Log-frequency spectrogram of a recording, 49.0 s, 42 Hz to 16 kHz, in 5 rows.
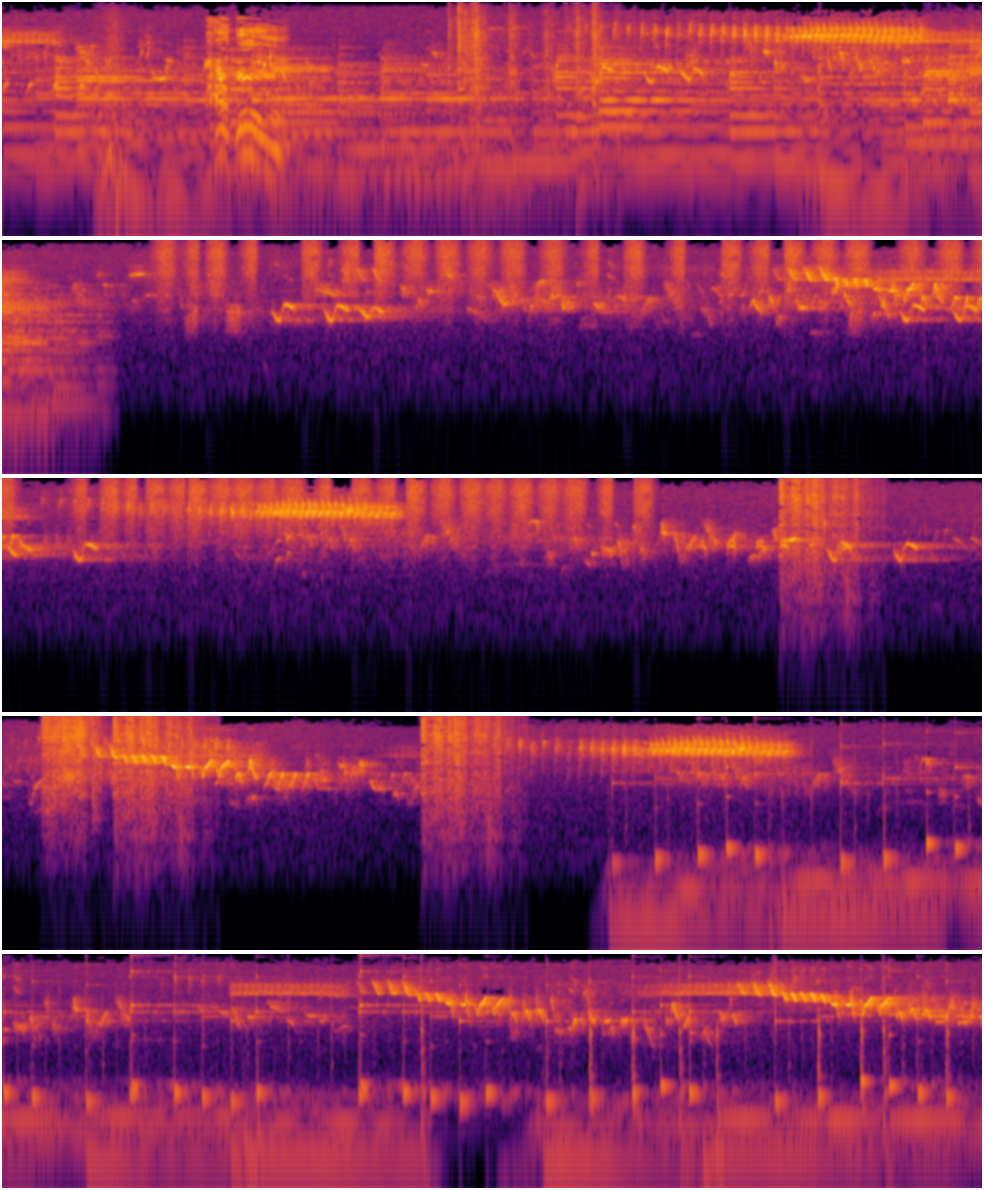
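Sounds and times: birds chirping: 0:00.0 - 0:33.6, 0:34.2 - 0:49.0
trowel scraping sand on plastic: 0:11.1 - 0:18.4, 0:19.0 - 0:26.2, 0:27.4 - 0:28.4, 0:29.7 - 0:31.6, 0:33.6 - 0:34.7
brush sweeping sand on plastic: 0:11.1 - 0:26.2, 0:27.4 - 0:28.4, 0:29.7 - 0:31.7, 0:33.6 - 0:34.7.

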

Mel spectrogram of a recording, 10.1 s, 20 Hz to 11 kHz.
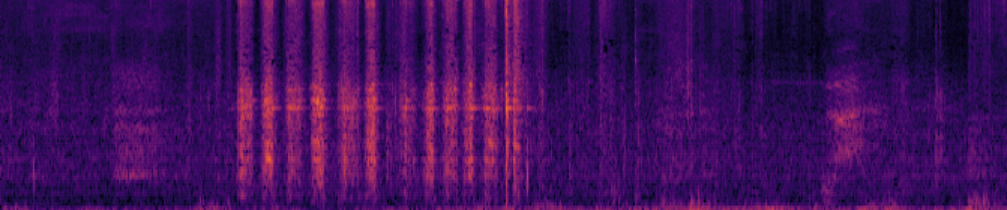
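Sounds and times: bow saw cutting wood: 0:02.3 - 0:05.4.

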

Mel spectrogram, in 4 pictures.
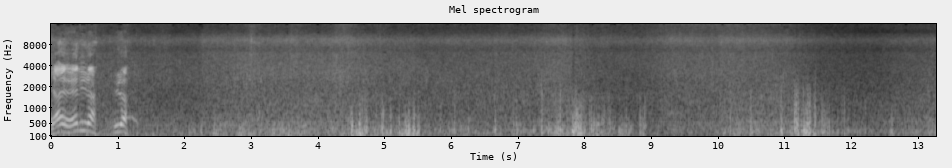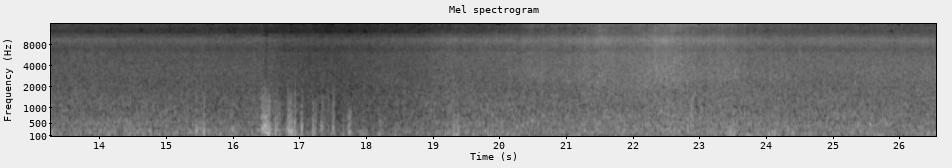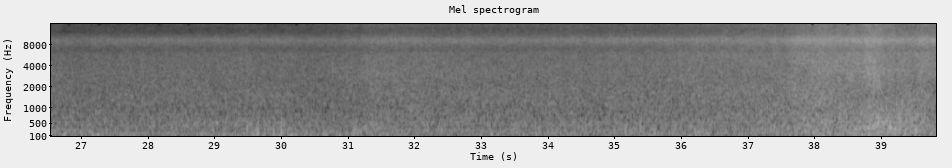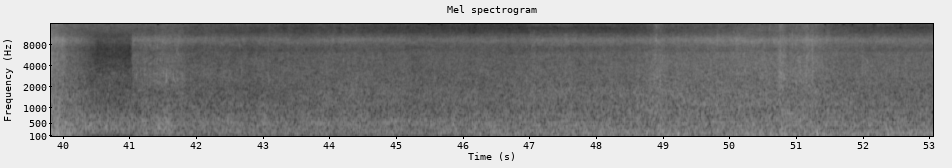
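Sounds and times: ocean surf breaking: 0:00.0 - 0:53.0
wind on microphone: 0:00.0 - 0:53.0.

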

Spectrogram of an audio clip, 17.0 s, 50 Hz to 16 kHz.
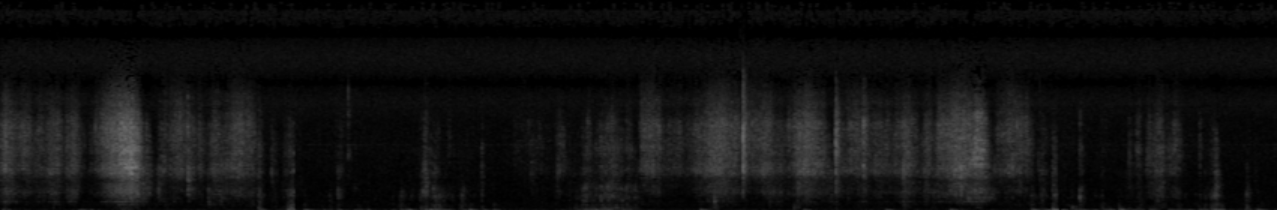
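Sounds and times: wet sponge squishing: 0:07.1 - 0:14.2
soap foam crackling: 0:07.4 - 0:14.1.

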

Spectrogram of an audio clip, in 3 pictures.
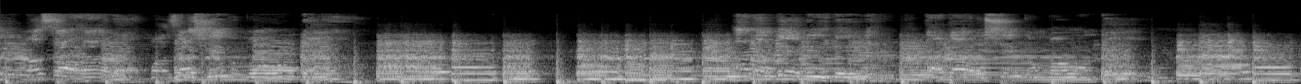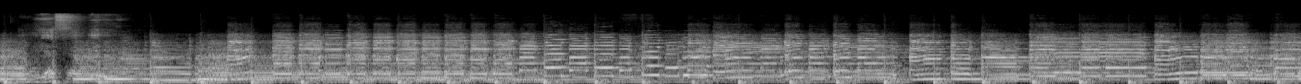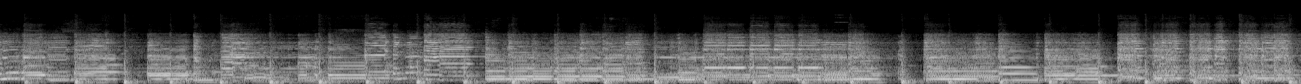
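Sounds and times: bass drum beat: 0:00.0 - 0:39.0
electric guitar playing blues: 0:00.0 - 0:39.0.

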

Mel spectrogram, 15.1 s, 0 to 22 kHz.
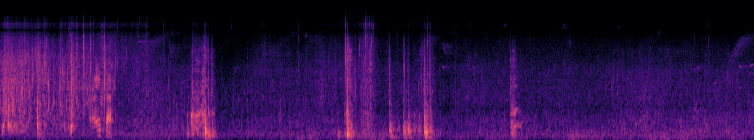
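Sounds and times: fish splashing: 0:00.0 - 0:03.1
knocks on kayak: 0:06.8 - 0:08.7.

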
